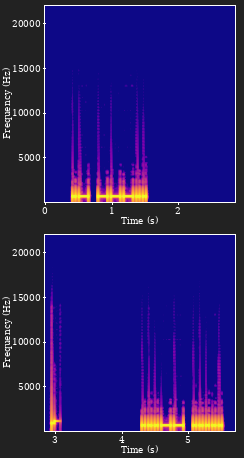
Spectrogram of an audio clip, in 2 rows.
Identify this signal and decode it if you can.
Morse code, heard as a keyed tone, about 25 wpm, 700 Hz. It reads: A8 35
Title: Common Cut Numbers - 2-Digit 25wpm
